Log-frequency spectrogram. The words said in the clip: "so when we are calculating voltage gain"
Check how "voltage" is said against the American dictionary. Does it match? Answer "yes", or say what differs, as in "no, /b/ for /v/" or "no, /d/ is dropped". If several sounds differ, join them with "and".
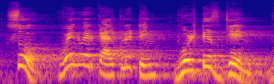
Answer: no, /b/ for /v/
